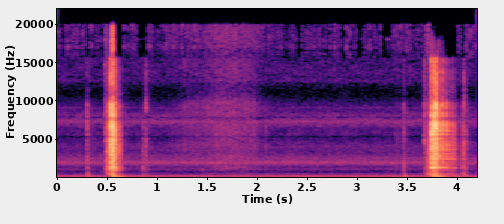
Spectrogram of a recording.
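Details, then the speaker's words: Jeep with aftermarket hollow plastic inner door lock pin covers: two sharp automatic-lock clunks a few seconds apart, each with a brief tinny rattle as the metal lock pin taps inside the hollow plastic cover. "that it's rattling that's because the the metal door pin when it goes down it Taps into this plastic look it's Hollow you can hear it"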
